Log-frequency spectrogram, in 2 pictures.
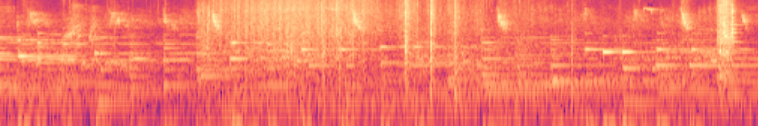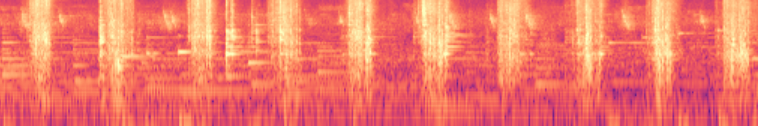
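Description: Background music with a melody; from about halfway, a hoe blade strikes the dry soil about once a second, each strike a sharp chop louder than the music.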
